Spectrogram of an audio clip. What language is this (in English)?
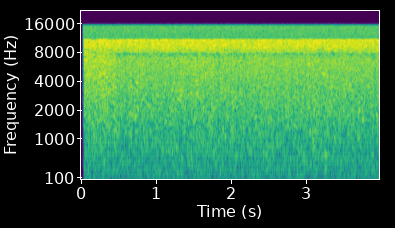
Urdu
